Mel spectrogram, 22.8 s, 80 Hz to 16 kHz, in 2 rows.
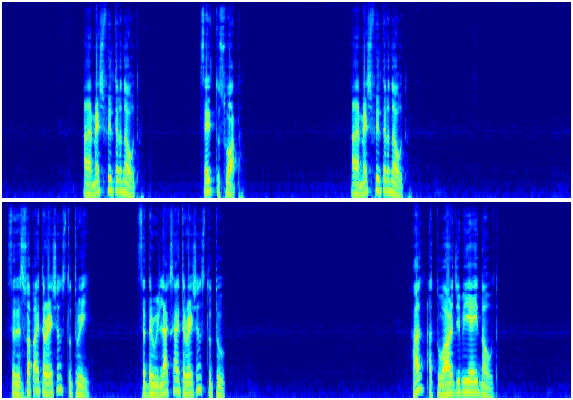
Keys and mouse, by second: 0.9 click, 2.1 click, 2.8 click, 3.2 click, 3.4 click, 3.7 click, 3.9 click, 4.6 click, 6.7 click, 7.9 click, 8.8 click, 9.1 click, 9.3 click, 9.7 click, 10.9 click, 11.9 click, 12.6 3, 15.0 click, 15.1 click, 16.6 click, 17.0 2, 17.5 click, 17.7 click, 17.9 click, 18.5 click, 19.4 click, 20.4 click, 21.5 click.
